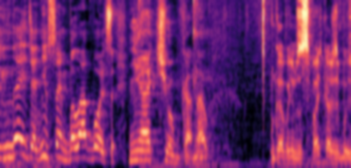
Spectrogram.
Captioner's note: sarcasm; sarcasm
